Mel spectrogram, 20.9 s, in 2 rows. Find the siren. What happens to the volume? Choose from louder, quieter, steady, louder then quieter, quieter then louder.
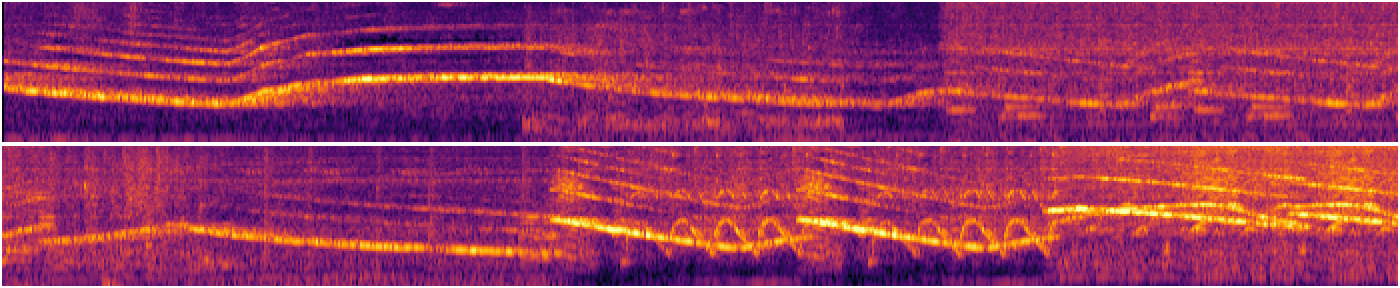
quieter then louder.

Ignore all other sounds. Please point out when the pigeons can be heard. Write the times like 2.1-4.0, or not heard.
3.9-6.3, 10.8-12.8.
